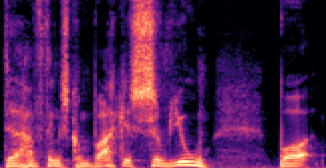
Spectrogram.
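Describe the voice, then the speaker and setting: A man's voice: medium pitch, normal speed, husky. A man hosting a radio show, chatting casually and reading out listener messages with enthusiasm.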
